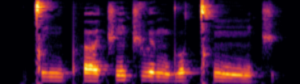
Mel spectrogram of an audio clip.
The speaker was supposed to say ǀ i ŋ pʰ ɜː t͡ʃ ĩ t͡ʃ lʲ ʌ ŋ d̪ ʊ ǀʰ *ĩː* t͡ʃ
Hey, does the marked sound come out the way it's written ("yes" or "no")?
yes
